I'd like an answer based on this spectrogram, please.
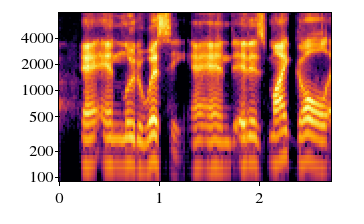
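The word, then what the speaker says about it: Ludowici: Uh, and it is L U D O W I CI Luda Wissy and it is the blue tide of Long County.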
